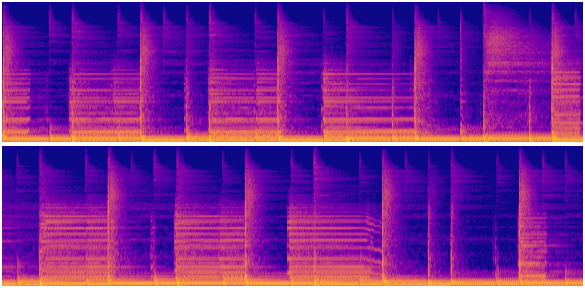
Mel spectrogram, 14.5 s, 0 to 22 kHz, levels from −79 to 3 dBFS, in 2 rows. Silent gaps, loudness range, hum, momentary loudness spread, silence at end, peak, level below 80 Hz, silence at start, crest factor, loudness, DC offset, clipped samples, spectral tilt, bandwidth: none; 1 LU; none; 3 LU; 0 s; 0 dBFS; -20 dBFS; 0 s; 16 dB; -18 LUFS; under 0.1%; under 0.1%; -6 dB/octave; 17.5 kHz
